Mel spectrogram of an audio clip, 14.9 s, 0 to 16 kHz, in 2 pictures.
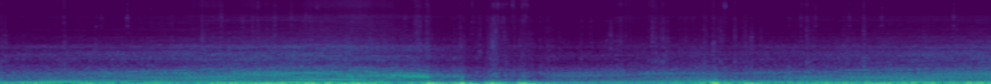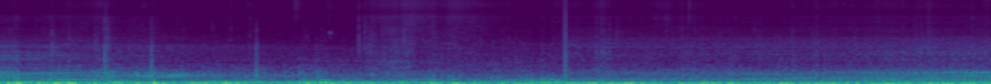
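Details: BMW E46 330Ci with M54 engine and single-mass flywheel conversion (Valeo kit): whirring metallic sound, sweeping up and down in pitch over engine rumble, at the point of clutch disengagement, with slight clutch pedal vibration; cause unconfirmed.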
